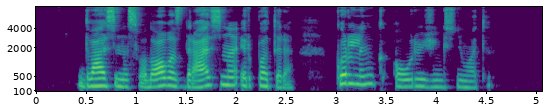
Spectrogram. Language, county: Lithuanian, Kaunas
